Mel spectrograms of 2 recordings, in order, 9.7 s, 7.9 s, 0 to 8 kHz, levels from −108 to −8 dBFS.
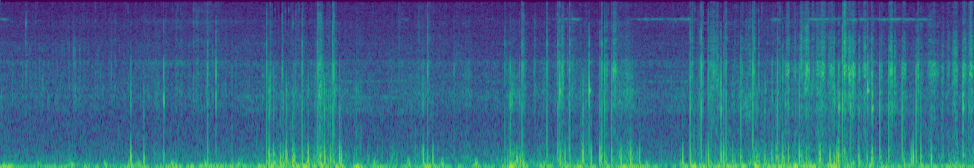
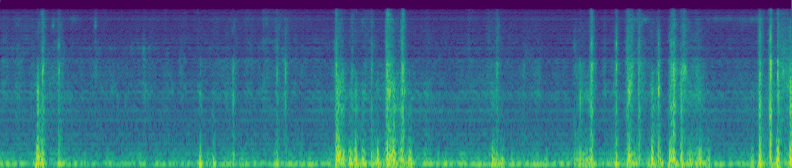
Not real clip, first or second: second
